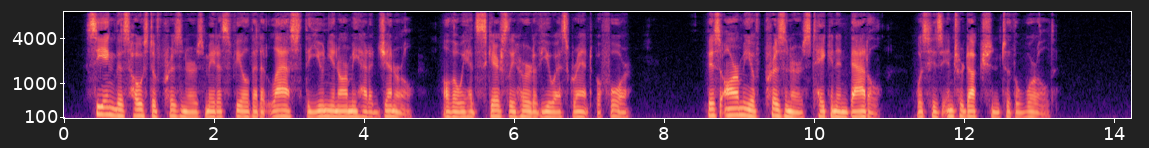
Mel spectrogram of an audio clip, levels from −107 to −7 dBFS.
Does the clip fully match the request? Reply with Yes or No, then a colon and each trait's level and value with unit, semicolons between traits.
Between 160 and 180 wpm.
Yes: average, 170 wpm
